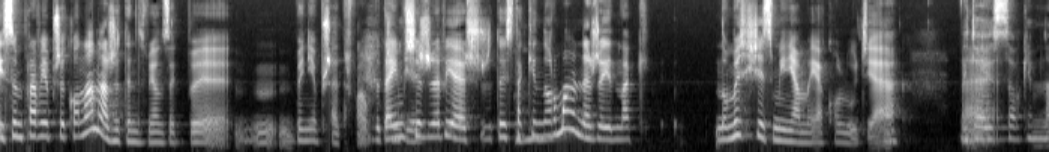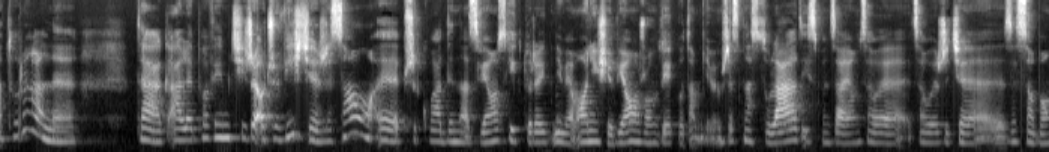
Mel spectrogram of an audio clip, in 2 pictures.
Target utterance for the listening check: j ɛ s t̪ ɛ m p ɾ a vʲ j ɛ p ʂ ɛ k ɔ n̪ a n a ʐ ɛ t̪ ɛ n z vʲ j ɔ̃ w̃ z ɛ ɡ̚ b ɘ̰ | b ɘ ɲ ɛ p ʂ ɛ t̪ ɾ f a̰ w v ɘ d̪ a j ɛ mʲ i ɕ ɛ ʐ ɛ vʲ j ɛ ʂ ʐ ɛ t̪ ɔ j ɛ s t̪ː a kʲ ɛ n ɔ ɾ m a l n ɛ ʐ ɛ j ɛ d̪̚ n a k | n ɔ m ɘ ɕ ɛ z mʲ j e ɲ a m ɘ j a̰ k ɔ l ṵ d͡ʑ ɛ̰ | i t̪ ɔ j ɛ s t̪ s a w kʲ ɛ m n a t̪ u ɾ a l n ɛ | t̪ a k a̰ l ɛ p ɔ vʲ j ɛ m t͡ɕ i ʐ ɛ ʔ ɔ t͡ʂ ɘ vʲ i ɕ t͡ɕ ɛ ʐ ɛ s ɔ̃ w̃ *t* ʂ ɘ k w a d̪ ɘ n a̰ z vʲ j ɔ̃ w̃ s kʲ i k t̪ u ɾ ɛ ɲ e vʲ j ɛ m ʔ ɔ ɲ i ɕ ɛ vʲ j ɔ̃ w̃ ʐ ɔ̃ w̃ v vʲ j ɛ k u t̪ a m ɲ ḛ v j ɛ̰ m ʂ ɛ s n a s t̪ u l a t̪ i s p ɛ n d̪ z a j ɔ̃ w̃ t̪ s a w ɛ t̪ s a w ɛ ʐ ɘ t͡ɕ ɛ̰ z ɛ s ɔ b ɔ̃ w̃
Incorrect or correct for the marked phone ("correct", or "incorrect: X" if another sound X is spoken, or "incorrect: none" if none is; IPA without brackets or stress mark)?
incorrect: p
